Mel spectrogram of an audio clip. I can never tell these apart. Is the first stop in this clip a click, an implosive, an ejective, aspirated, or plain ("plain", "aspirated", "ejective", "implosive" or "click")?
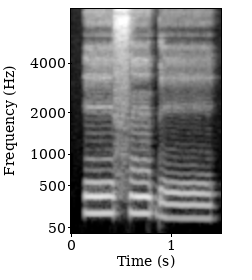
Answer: implosive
